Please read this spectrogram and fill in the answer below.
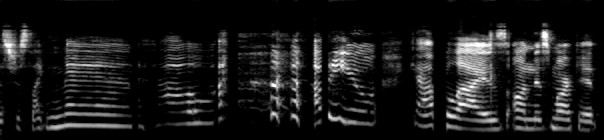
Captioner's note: laughs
